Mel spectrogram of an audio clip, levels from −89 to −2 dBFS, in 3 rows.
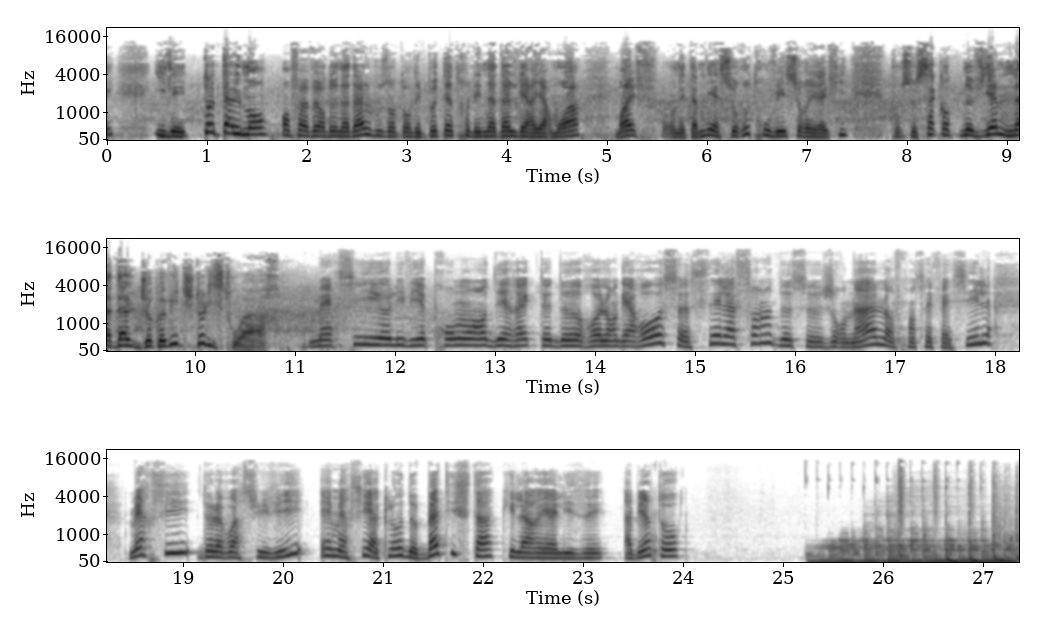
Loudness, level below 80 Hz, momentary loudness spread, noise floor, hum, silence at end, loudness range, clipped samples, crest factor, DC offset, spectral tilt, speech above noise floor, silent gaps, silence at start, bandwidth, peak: -16 LUFS; -34 dBFS; 12 LU; -65 dBFS; none; 0 s; 9 LU; under 0.1%; 16 dB; under 0.1%; -4 dB/octave; 49 dB; none; 0 s; 15.5 kHz; 0 dBFS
